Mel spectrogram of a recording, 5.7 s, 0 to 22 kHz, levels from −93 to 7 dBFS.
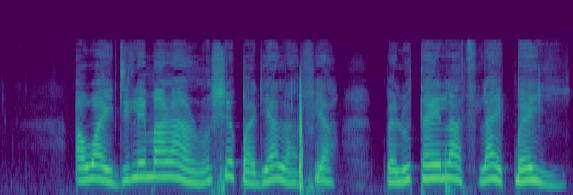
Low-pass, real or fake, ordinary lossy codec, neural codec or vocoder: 9.9 kHz; real; MP3, 64 kbps; none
